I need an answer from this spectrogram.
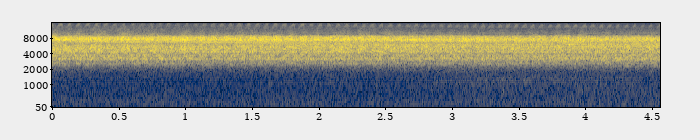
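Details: Summer cicadas producing a smooth, unbroken high hiss-like drone, very even in pitch and volume, with little audible pulsing and no other sounds.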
